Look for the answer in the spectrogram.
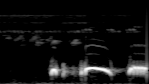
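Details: Spotted dove coos heard as a short note, a pause, a long level coo sliding down at the end, and the start of another coo, low-pitched and clear.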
